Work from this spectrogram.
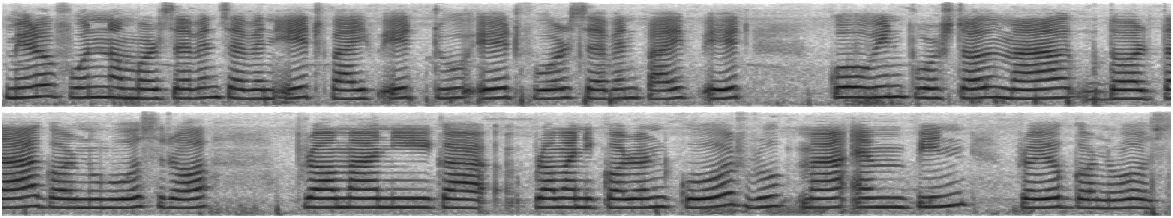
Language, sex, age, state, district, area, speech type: Nepali, female, 18-30, West Bengal, Kalimpong, rural, read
